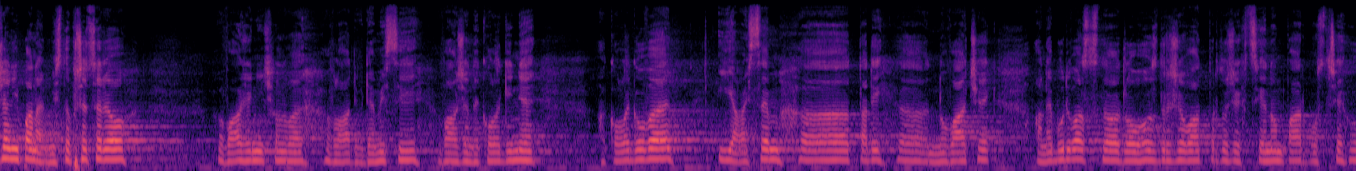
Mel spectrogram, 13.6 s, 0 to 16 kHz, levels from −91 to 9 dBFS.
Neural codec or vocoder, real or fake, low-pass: vocoder, 48 kHz, 128 mel bands, Vocos; fake; 14.4 kHz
